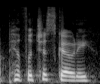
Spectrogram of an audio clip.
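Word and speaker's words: Pithlachascotee: Pithlachescody.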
